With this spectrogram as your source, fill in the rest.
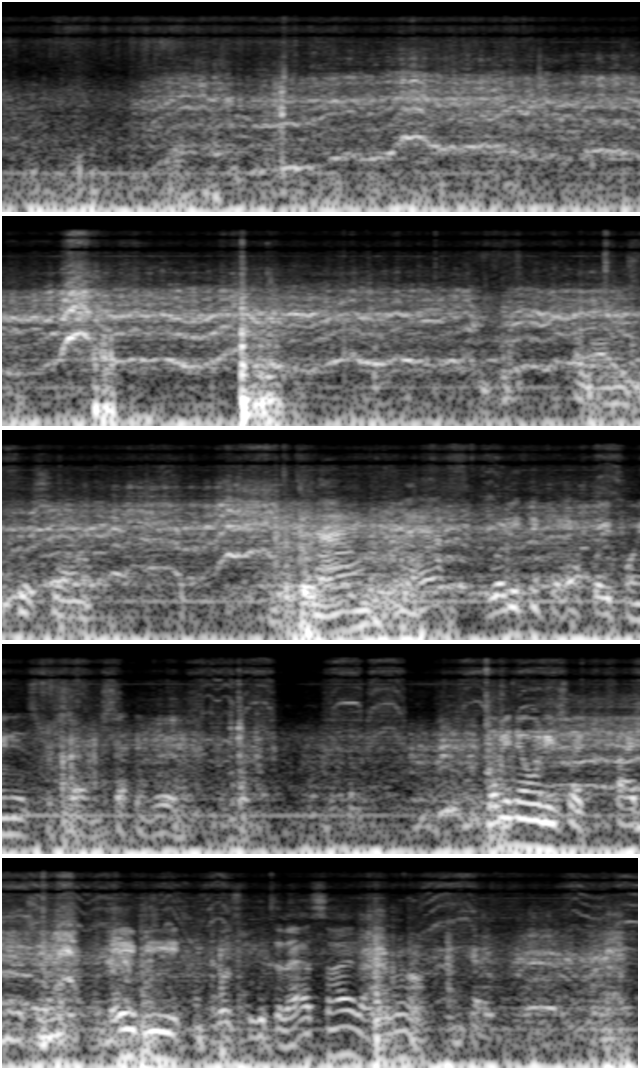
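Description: A small electric motor whines, rising and falling as a toy truck crawls.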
